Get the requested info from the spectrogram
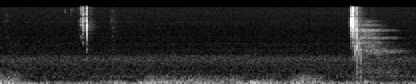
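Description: Low, steady room rumble with two short clicks: a faint one about a second in and a sharper one with a brief ringing tail near the end.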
